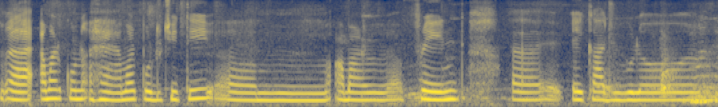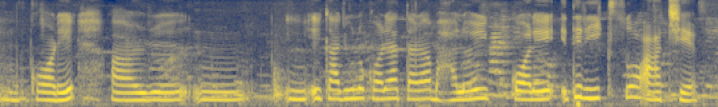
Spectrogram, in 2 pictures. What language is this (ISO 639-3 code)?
ben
